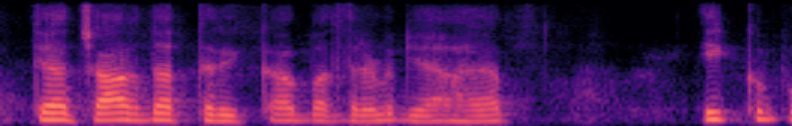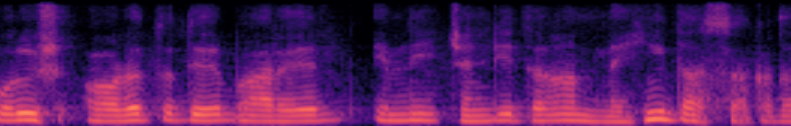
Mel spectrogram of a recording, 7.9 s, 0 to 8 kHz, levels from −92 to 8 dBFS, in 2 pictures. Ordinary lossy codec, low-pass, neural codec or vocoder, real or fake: Opus, 24 kbps; 7.2 kHz; codec, 16 kHz, 0.7 kbps, FocalCodec; fake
